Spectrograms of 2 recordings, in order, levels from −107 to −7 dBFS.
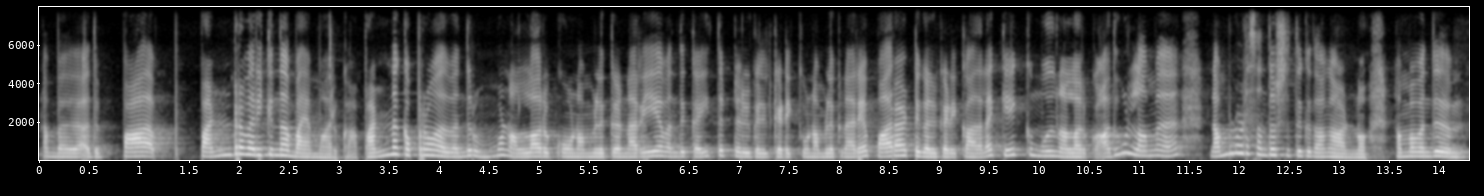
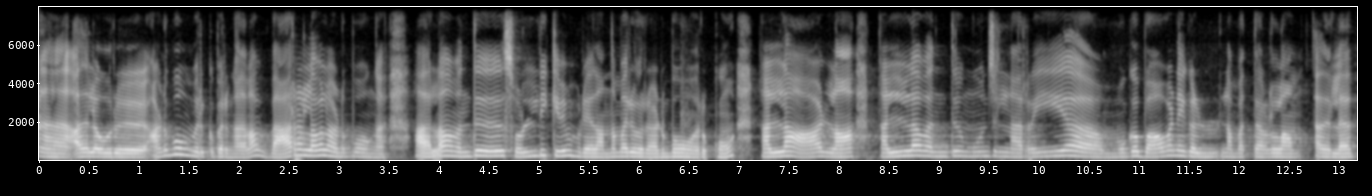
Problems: none marked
